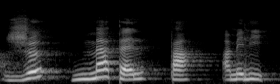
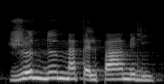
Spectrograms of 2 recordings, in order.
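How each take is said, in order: First: The word ne is dropped before the verb. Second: The word ne is pronounced before the verb. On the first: Casual everyday negation. "Eu faço desaparecer o ne" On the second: Grammatically complete, formal negation. "O correto é eu falar sempre o ne pas"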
